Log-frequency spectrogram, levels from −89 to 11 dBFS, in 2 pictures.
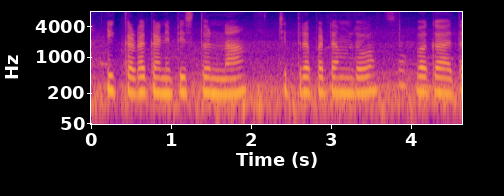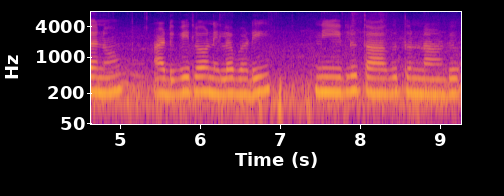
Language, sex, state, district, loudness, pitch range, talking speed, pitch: Telugu, female, Andhra Pradesh, Sri Satya Sai, -15 LUFS, 195-210 Hz, 60 wpm, 205 Hz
